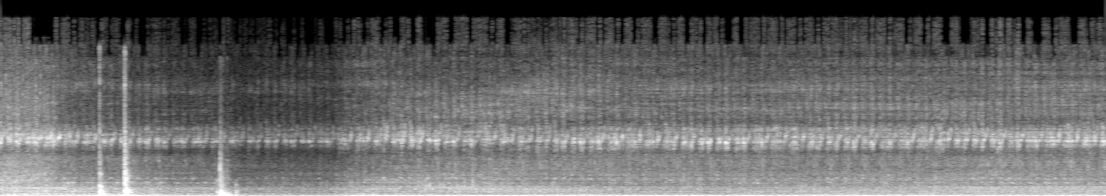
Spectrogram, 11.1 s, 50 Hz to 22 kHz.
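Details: 2003 Subaru Forester idling/parked: thin, high, constant chirping squeak over the engine hum. Tightening the belts didn't fix it; cause unknown.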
